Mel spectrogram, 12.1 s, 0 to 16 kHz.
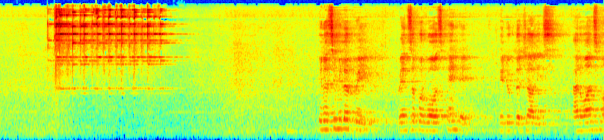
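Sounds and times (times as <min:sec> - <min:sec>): altar bells jingling: 0:01.0 - 0:03.9.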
